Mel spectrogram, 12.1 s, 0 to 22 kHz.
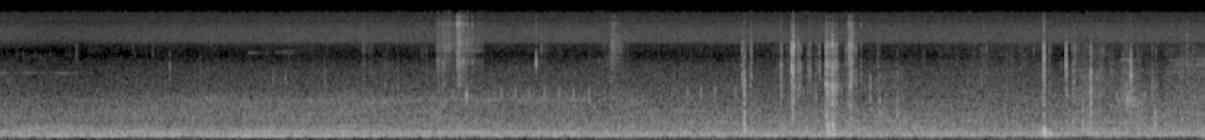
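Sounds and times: steady low hum: 0:00.0 - 0:12.0
fishing gear clicks and knocks: 0:04.4 - 0:04.8, 0:07.4 - 0:09.0.

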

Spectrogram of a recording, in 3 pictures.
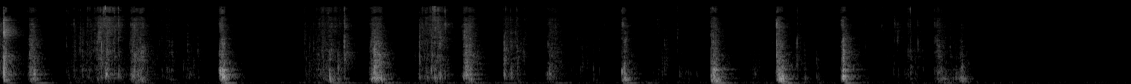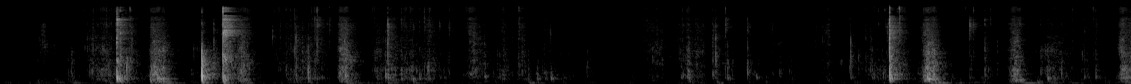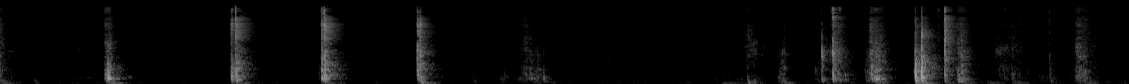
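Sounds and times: slime squishing and popping: 0:12.1 - 0:16.8.

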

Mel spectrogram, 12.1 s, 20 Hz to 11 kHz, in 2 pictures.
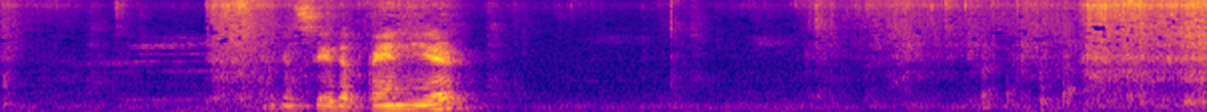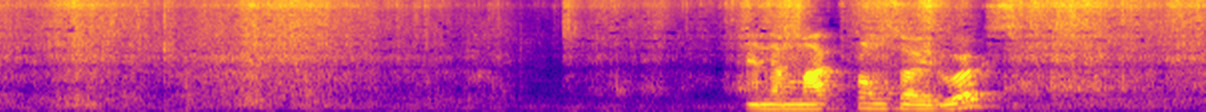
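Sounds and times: plastic and bubble wrap crinkling: 0:01.0 - 0:01.7, 0:04.0 - 0:12.0.

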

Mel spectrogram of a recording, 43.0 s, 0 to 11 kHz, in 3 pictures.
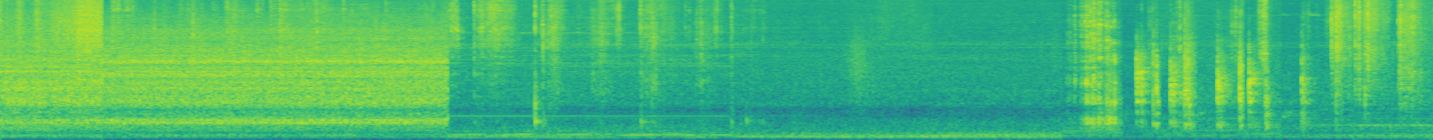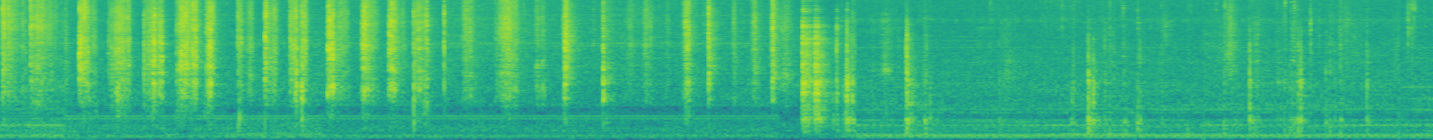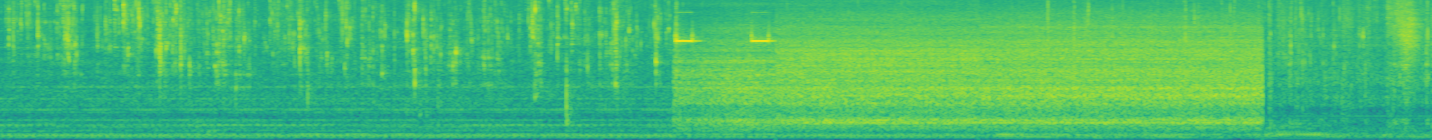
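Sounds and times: cooling fan running: 0:00.0 - 0:08.3, 0:22.8 - 0:42.9
cooktop beeps: 0:35.4 - 0:41.3.

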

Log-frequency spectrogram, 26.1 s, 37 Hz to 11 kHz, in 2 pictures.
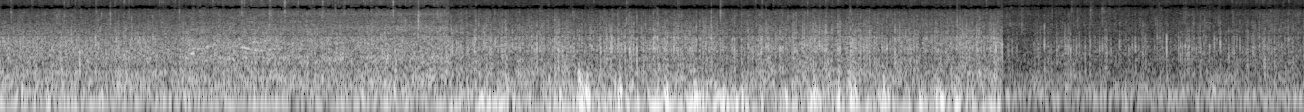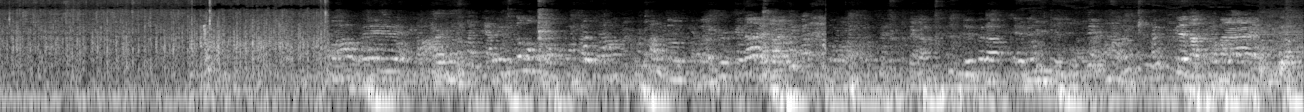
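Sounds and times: rain on wet pavement: 0:00.0 - 0:16.4.

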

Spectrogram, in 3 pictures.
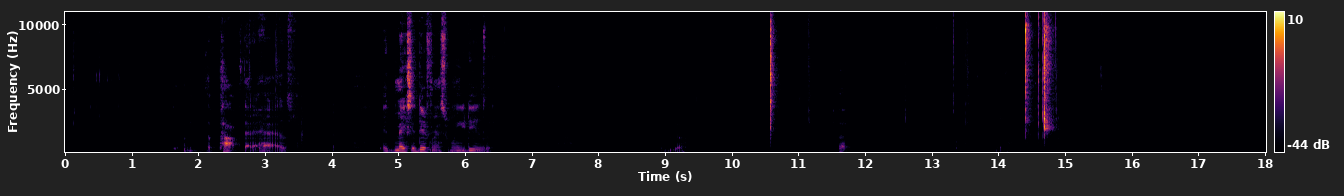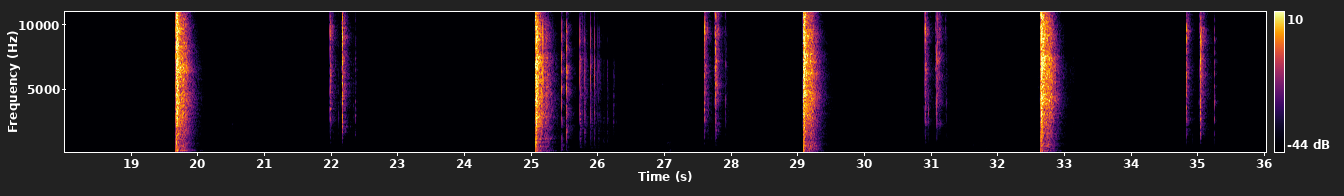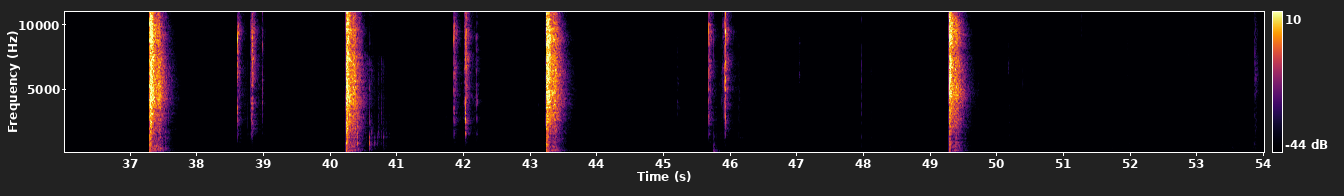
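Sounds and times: revolver hammer cocking clicks: 0:34.8 - 0:35.4.

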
